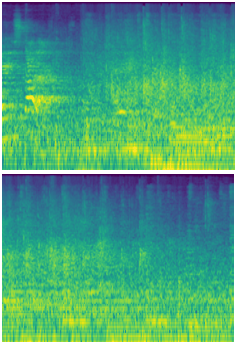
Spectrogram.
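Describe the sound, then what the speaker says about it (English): An audience at an entrepreneurs and freelancers forum claps in a warm round of applause for a speaker, a sustained wash of many hands from a roomful of people, with voices mixed in. "let's give a warm round of applause to Ms. Joyce Talag"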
